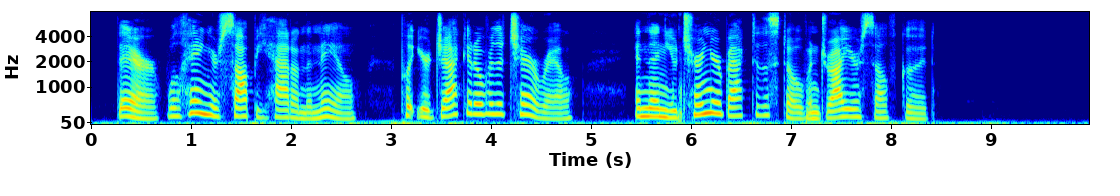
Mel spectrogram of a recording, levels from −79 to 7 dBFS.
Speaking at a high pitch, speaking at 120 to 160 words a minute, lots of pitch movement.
No: high, 205 Hz; average, 175 wpm; wide, 6.3 semitones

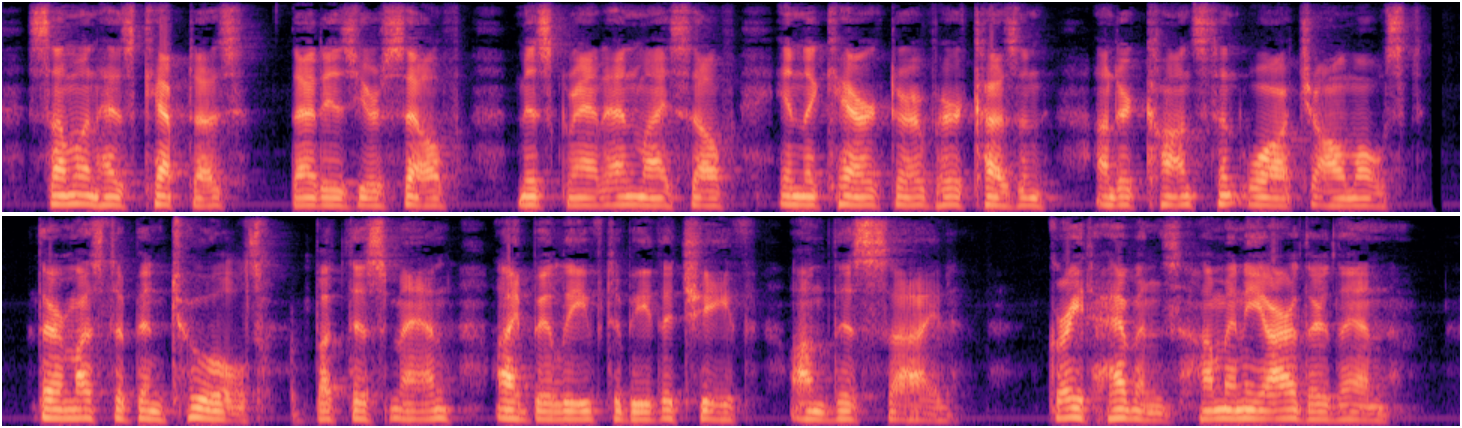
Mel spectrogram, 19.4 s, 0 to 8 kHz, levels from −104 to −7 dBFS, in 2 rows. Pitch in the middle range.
No: low, 110 Hz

